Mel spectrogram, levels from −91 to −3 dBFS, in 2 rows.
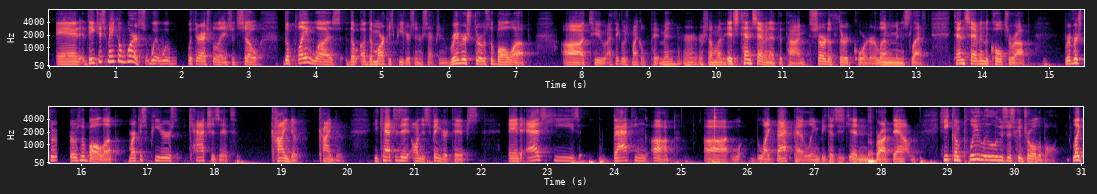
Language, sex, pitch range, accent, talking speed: English, male, 120-170 Hz, American, 185 wpm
